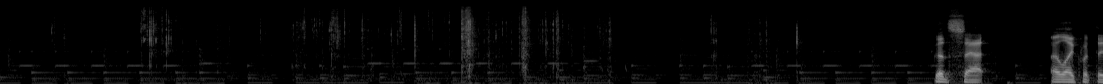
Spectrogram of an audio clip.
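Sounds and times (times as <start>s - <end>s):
quiet background music: 0.0s - 11.0s
foil wrapper crinkling: 1.4s - 6.2s.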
